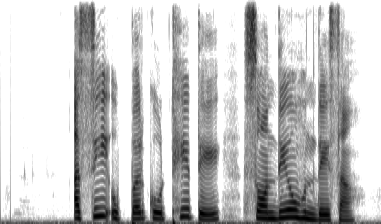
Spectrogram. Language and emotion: Punjabi, neutral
